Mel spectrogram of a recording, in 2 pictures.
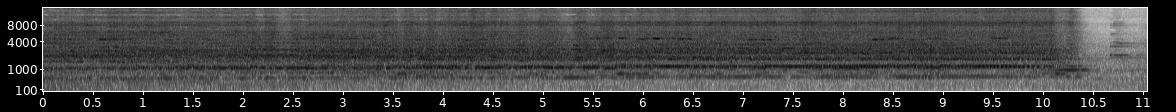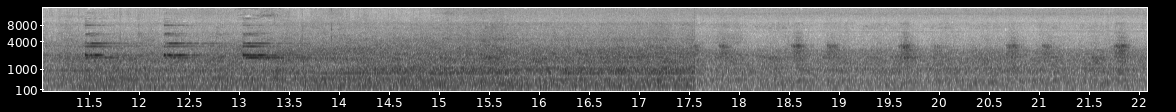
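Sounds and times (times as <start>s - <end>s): wheels squealing: 0.0s - 9.7s
train wheels rumbling on rails: 0.0s - 22.0s.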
